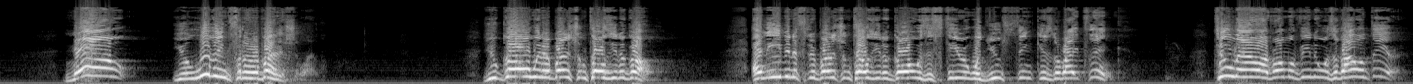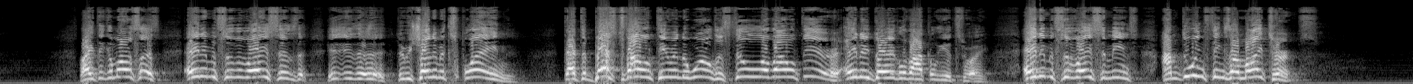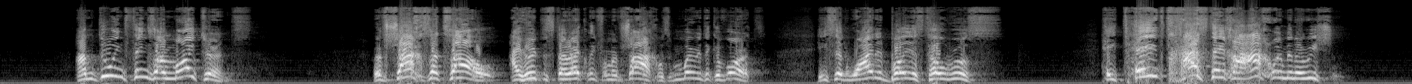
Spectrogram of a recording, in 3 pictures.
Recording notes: Shiur recorded in Yeshivas Ohr Reuven, Monsey NY.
